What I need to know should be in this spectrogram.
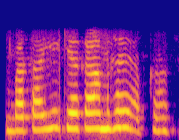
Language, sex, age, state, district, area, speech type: Hindi, female, 45-60, Uttar Pradesh, Ayodhya, rural, conversation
